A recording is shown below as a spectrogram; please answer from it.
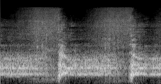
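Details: Domestic dog giving two brief, sharp barks amid loud, continuous background noise.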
